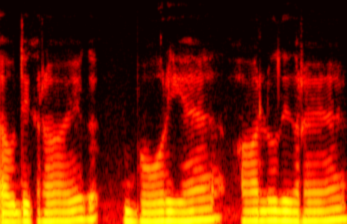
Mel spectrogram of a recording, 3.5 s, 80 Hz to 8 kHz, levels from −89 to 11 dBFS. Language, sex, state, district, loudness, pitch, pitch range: Hindi, male, Uttar Pradesh, Jyotiba Phule Nagar, -16 LUFS, 125 Hz, 120-135 Hz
